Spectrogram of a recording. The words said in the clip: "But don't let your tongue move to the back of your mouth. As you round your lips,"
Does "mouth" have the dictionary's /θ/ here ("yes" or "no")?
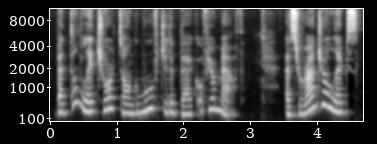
yes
